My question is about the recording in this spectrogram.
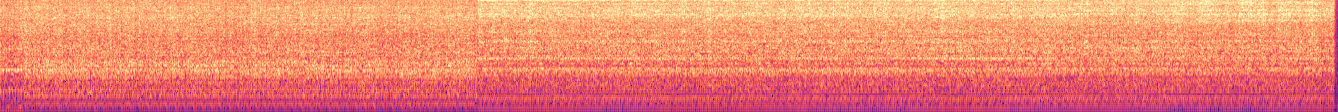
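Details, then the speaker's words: Cold petrol engine with a vacuum leak deliberately made on the side of the intake manifold: it idles way too high, fast and busy, with the hum stepping in pitch, as water is sprayed around to locate the leak. "So, as you guys can probably tell, the engine is running way too high due to this vacuum leak."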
